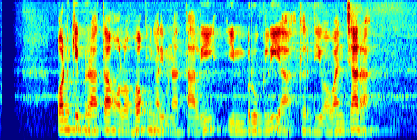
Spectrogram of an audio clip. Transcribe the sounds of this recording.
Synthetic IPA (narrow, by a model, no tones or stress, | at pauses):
pɔnkibəɾat̪aɔlɔɦɔk̚niŋalimənat̪aliːmbɾuɡliakərdiwawaɲt͡ʃaɾa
